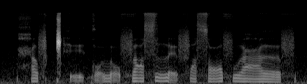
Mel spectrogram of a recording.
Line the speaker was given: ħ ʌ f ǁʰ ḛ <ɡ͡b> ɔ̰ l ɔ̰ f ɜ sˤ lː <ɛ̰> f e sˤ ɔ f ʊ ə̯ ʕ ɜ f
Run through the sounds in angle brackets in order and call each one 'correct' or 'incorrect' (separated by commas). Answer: incorrect, correct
